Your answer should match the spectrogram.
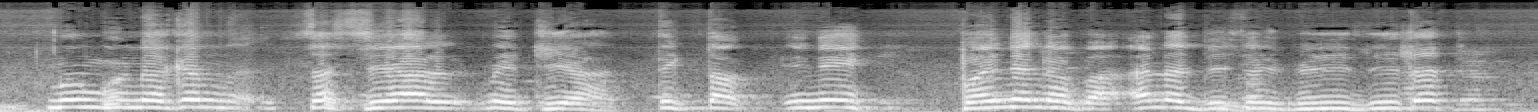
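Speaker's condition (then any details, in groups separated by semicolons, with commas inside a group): Cerebral palsy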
